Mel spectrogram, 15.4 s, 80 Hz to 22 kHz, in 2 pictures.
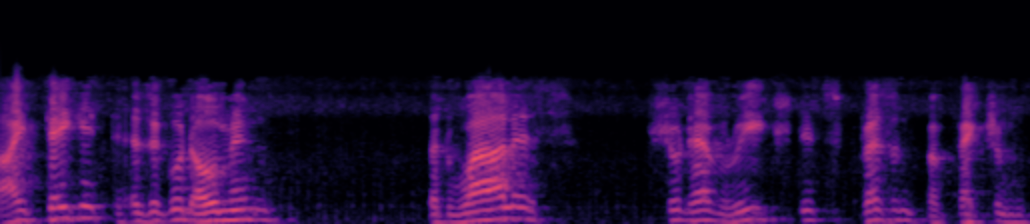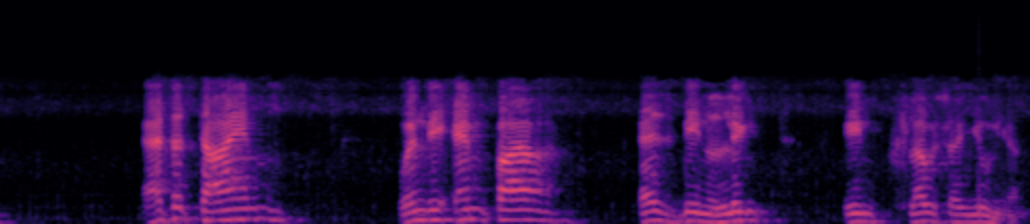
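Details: Adult man with a severe stutter, in his May 1937 coronation-day radio broadcast before full speech therapy; hesitations are heard throughout.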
